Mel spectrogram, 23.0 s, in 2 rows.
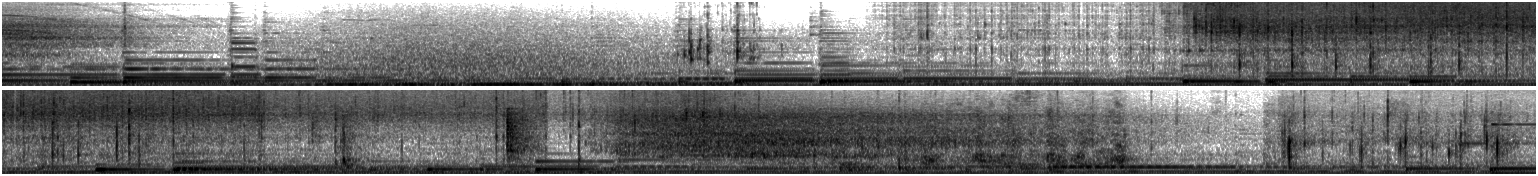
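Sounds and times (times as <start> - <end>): ginger and garlic sizzling in oil: 6.5 - 23.0.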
